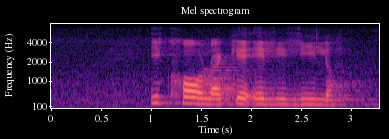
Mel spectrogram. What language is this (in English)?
Xhosa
